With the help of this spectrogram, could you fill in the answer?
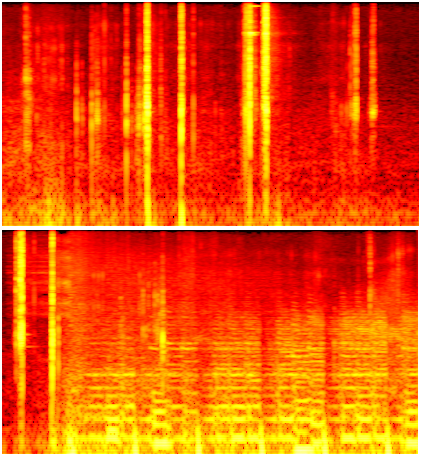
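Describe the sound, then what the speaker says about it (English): Beretta APX Centurion pistol fired at a shooting range: several sharp, loud separate shots and clicks with gaps between them, followed by continuous music underneath. "Draw and fire one."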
